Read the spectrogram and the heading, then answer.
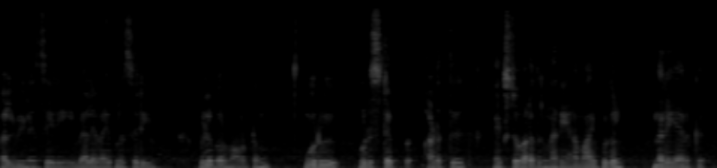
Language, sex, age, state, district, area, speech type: Tamil, male, 18-30, Tamil Nadu, Viluppuram, urban, spontaneous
